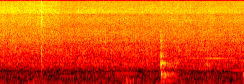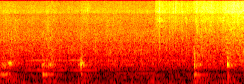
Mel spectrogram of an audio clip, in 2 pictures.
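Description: Red and green bell peppers cook in a pan for a Filipino-style burrito with a soft, low sizzle. Several distinct taps and scrapes of a spatula sound against the pan at irregular intervals.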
